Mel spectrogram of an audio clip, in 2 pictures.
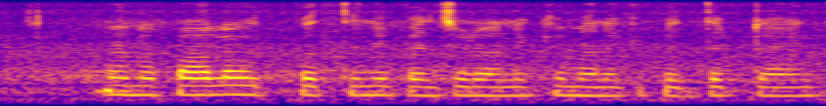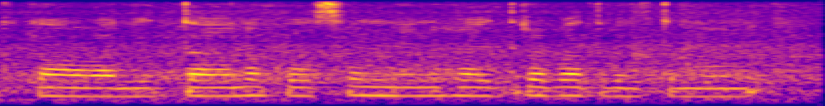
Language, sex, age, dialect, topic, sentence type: Telugu, female, 25-30, Telangana, agriculture, statement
